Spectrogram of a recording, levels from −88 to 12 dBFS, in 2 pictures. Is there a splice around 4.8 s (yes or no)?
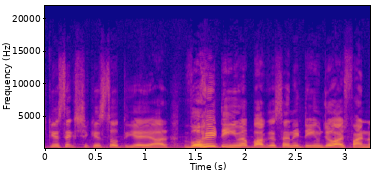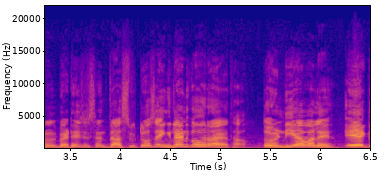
no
